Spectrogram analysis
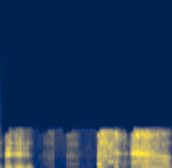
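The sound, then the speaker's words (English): Throat clearing by a man: several harsh, raspy voiced bursts of varying length, separated by short gaps, with no other sound around them. “Whoops, excuse me, I kind of got cleared my throat a little. And then sometimes when we're getting ready to tell a bullshit story, we clear our throat.”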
